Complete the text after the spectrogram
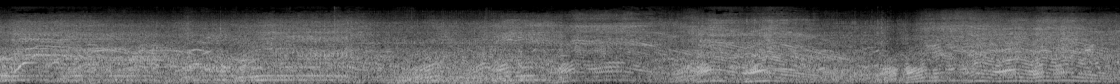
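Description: Chainsaw engines rev loudly, rising and falling.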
